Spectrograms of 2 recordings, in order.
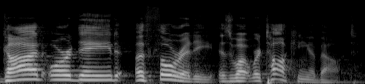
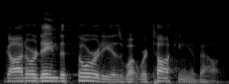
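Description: First: Said in the usual way. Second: A low, quick echo of the line; softer, faster repeat. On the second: Real, not acted. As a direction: drop the voice and run through it quickly. Key phrase said twice.

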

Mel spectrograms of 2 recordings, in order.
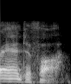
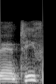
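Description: First: Antifa said "AN-tuh-fah", with a short middle and open last vowel. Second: Antifa said "an-TEE-fuh", with an ee in the middle. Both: Shown as a demonstration. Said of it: "Is it Antifa or Antifa?".

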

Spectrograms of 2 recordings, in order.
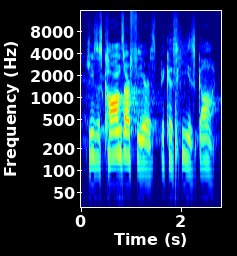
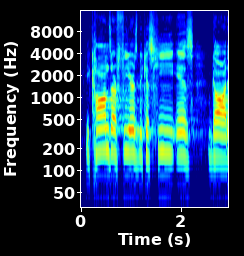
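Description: First: Said in the usual way. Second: "calms" leaned on, slowed, each word weighted; slow emphatic restatement. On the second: Shown as a demonstration. Preacher repeats his final point, slow and weighted. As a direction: drive it home slowly, stressing "calms".

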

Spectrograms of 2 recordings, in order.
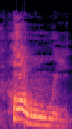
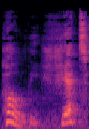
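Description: First: Loud, drawn-out HOLY; exaggerated amazement. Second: Slow, softer, awed "Holy shit"; understated amazement. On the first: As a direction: belt out HOLY as an overblown take. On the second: Retold or imitated. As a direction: let "Holy shit" out slowly, without shouting. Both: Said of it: "it was more just like a".

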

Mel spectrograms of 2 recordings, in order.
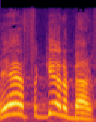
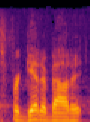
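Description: First: Put-on "forget about it" in a higher, louder New York accent; imitating New York "forget about it", higher and louder. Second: Said in the usual way. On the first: Pastor mimicking his New York friend, New York accent. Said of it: "that accent". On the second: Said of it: "Every sentence has".

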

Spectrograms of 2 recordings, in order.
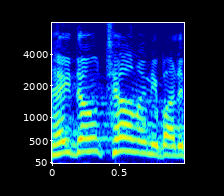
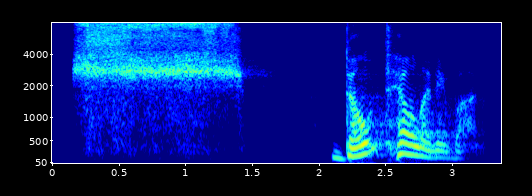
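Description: First: A wink-wink warning meant to be broken; sly reverse psychology. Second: Soft shush, then a hushed quiet warning. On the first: Jesus as some imagine him, slyly urging the leper to tell. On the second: Jesus hushing the healed leper, quiet shush. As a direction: hush him like a secret. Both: Retold or imitated.

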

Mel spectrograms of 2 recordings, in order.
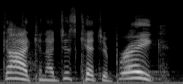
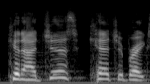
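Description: First: Higher pleading complaint, "break" swung out; exasperated plea. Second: Higher, louder plea with "Can" stretched. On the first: Believer asking God for relief, exasperated. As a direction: plead with heaven, fed up. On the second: Believer begging God a second time, exasperated and emphatic. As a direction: drag out "Can" and punch "just", exasperated. Repeats the plea more drawn out. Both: Acted.

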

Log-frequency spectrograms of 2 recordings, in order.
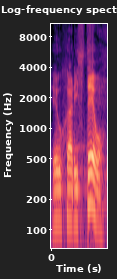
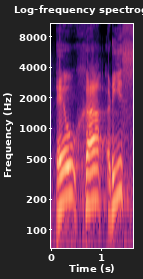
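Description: First: "eujaristeo" said slowly, every syllable clear, ending on a falling tone; teacher's first careful take of "eujaristeo", slow with a falling close; careful pronunciation. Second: "Eujaristeo" drawn out very slowly, higher and louder, with a rising end; second take of "Eujaristeo", stretched out and pushed up high; emphatic pronunciation. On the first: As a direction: pronounce "eujaristeo" deliberately slow and clean, falling at the end. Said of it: "Es la palabra".

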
